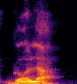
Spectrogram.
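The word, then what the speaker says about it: gola (גולה): En hebreo se dice gola, goila.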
